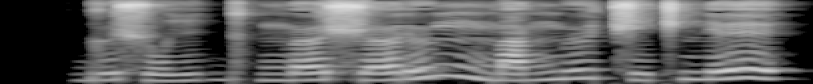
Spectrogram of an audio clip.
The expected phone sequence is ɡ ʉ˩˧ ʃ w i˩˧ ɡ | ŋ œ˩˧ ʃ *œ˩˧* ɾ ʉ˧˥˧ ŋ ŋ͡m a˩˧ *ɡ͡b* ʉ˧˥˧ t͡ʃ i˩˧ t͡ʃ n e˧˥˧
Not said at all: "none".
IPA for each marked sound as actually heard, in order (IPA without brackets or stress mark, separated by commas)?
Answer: œ˩˧, ŋ͡m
